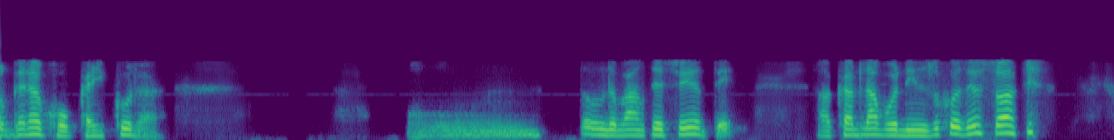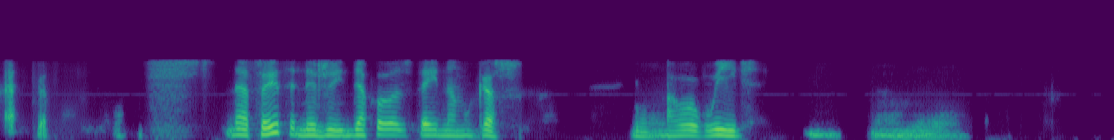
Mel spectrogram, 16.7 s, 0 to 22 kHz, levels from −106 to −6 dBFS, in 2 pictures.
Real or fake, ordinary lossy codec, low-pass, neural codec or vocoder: fake; none; 3.6 kHz; codec, 16 kHz, 1 kbps, X-Codec, HuBERT features, trained on LibriSpeech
